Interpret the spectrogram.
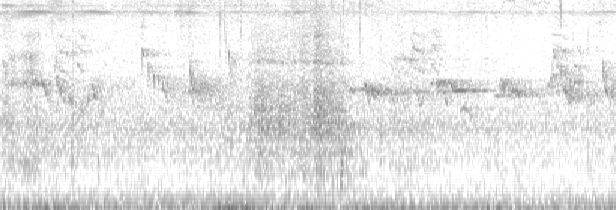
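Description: Woodland birds calling: many short chirps and quick whistled notes, over a low steady outdoor background, with a brief rustle about two to three seconds in.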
